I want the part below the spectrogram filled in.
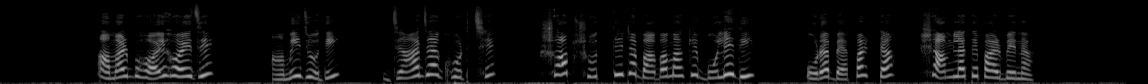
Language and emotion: Bengali, fearful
